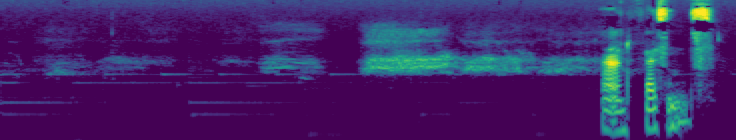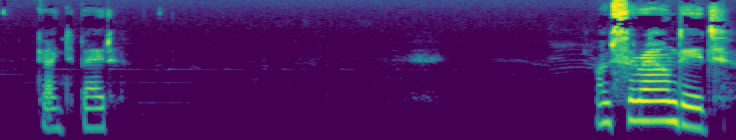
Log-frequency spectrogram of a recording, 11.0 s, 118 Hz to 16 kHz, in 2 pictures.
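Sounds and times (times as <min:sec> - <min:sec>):
rooks squabbling with harsh caws in a village churchyard: 0:00.2 - 0:04.7, 0:09.3 - 0:10.0
speech: 0:04.5 - 0:06.5, 0:10.0 - 0:11.0.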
